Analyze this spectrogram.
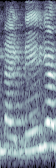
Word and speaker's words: Cnidaria: बहुत इंपॉर्टेंट चीज़ है कि नाइडेरिया नाम इसीलिए है क्योंकि यहाँ नाइडोब्लास्ट या नाइडोसाइट सेल्स होती, सी साइलेंट है इसलिए नाइडोब्लास्ट या नाइडोसाइट सेल्स होती हैं।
